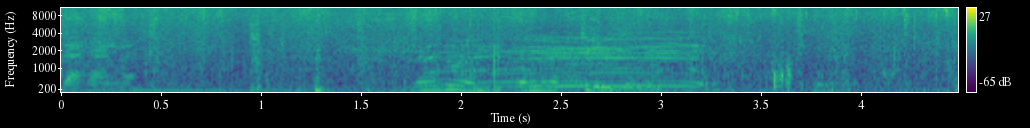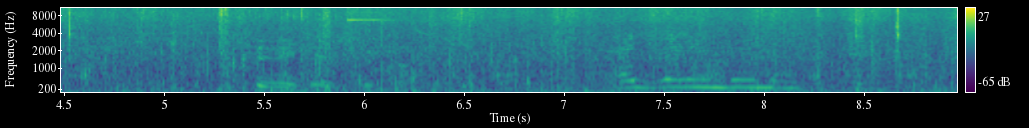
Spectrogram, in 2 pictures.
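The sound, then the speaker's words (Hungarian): A herd of cows moos in a few long, low, drawn-out calls, with people talking over the animals and between the moos. “Ha bőgnek a tehenek, akkor mi lemaradunk.”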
